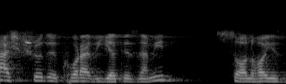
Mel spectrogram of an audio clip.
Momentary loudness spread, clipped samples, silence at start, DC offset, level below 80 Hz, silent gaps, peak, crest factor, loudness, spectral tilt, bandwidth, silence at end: 9 LU; under 0.1%; 0 s; under 0.1%; -76 dBFS; none; -14 dBFS; 22 dB; -35 LUFS; -3 dB/octave; 5.2 kHz; 0 s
